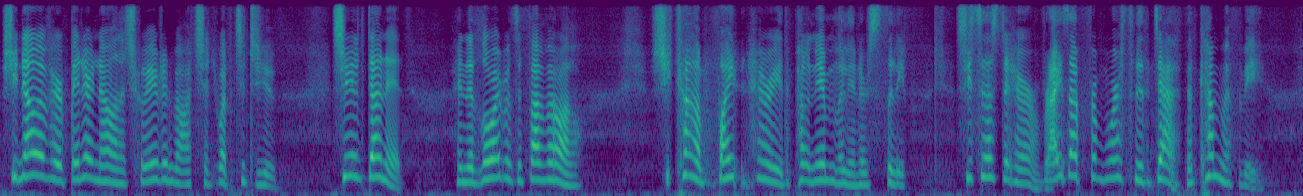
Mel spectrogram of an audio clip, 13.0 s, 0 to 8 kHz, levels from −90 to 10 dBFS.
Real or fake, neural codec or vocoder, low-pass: fake; codec, 16 kHz in and 24 kHz out, 0.4 kbps, LongCat-Audio-Codec, four codebook decoder; 7.2 kHz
